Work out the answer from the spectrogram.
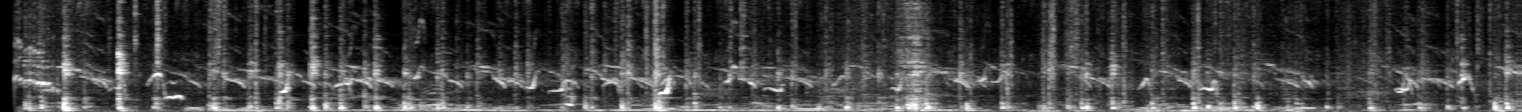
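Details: Grey francolin family with chicks feeding: a dense chatter of thin, high, downslurred peeps mixed with short, low, knocking clucks, calling almost continuously throughout.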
